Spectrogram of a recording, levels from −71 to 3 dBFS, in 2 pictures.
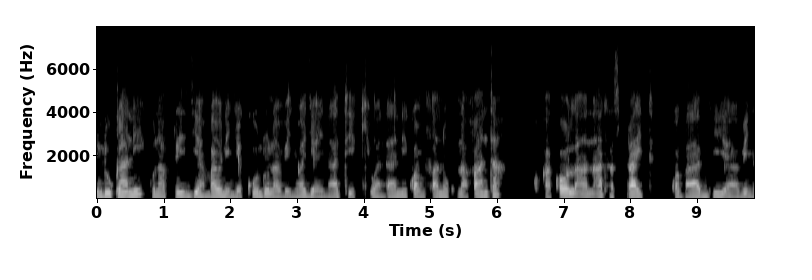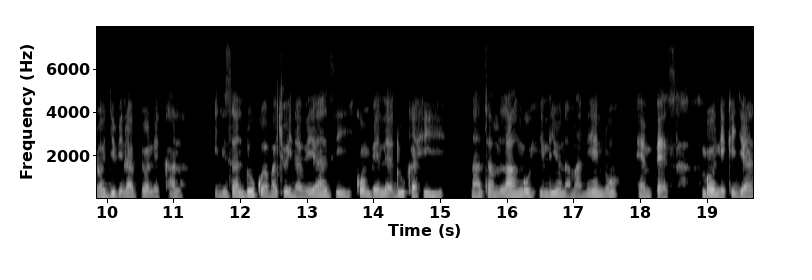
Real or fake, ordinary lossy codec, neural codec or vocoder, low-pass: real; Opus, 24 kbps; none; 7.2 kHz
